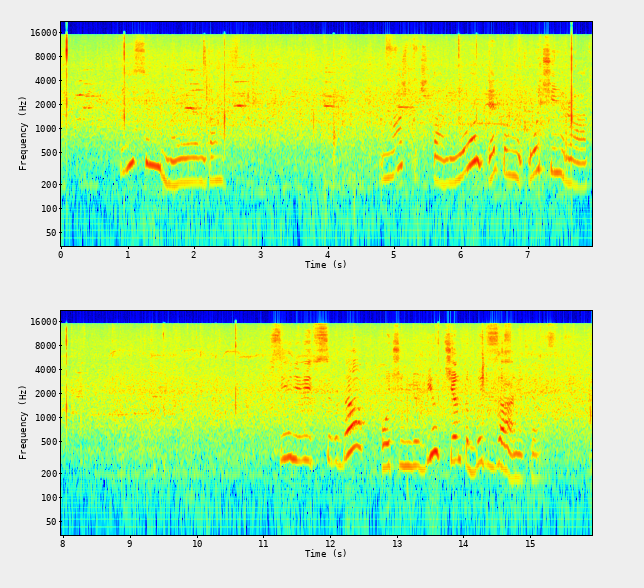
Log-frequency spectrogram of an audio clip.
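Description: A middle-aged woman speaks calmly outdoors, close by.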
